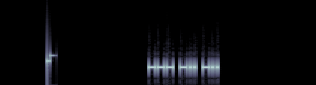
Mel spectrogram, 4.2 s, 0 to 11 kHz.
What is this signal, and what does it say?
Morse code, heard as a keyed tone, about 40 wpm, 700 Hz. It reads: ODD
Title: Three Letter Words - 40wpm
